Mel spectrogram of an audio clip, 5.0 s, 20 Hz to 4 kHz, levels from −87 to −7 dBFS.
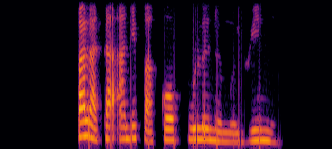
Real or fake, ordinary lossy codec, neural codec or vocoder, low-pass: real; Opus, 16 kbps; none; 3.6 kHz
